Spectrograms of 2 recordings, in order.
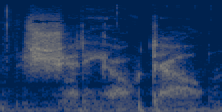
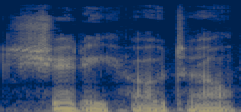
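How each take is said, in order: First: Barely audible whisper; whispered aside. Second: Slow, low and softly voiced; low, quiet repeat. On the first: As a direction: whisper it under your breath. Muttered aside before repeating it. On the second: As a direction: say it slowly, low and soft. Repeats the whispered words voiced. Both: Real, not acted.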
